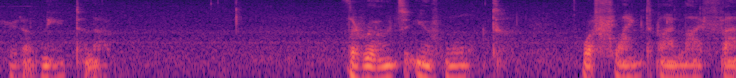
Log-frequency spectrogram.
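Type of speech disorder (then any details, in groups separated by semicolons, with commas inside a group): Bulbar dysarthria; progressive bulbar palsy (MND)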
